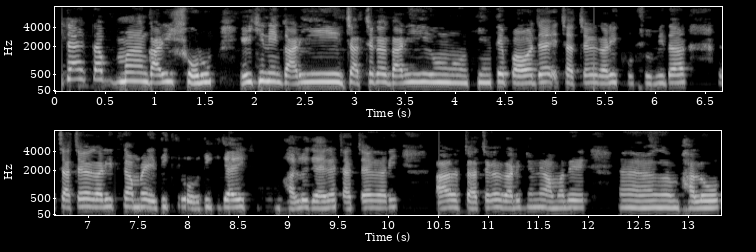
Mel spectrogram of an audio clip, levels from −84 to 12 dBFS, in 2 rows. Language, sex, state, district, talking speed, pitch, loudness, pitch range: Bengali, female, West Bengal, Kolkata, 180 wpm, 225 Hz, -15 LUFS, 210-245 Hz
